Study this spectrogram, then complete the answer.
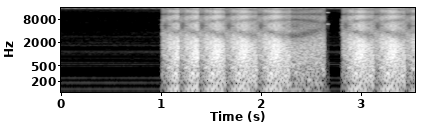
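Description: Electronic arcade game sound effects blare in quick bursts.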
